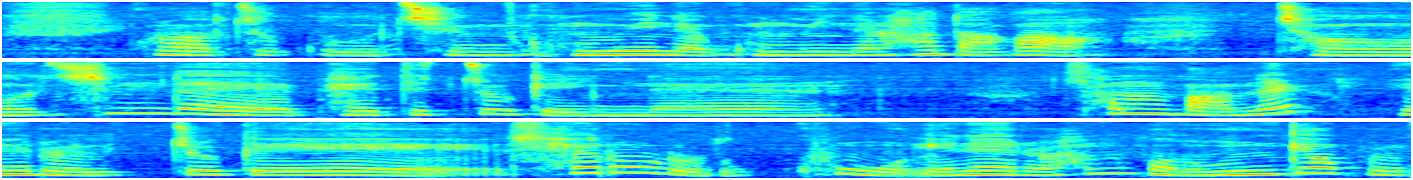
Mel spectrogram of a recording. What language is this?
Korean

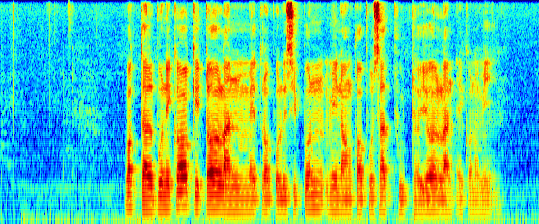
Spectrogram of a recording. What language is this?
Javanese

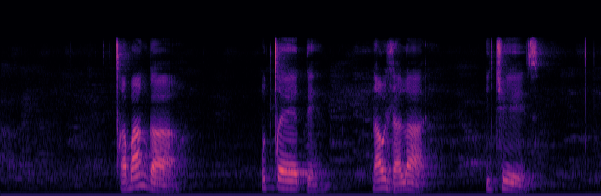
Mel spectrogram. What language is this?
South Ndebele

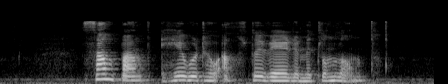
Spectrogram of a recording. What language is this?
Faroese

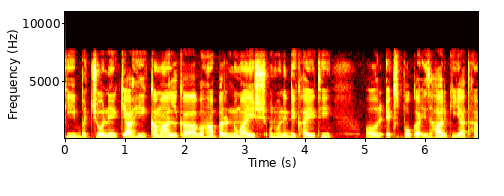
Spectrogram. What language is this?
Urdu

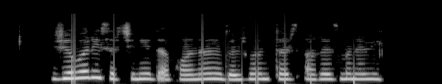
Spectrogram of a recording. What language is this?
Pashto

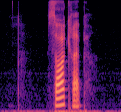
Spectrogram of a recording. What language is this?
Norwegian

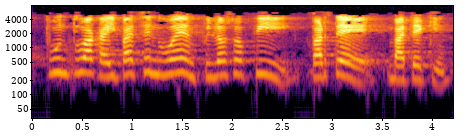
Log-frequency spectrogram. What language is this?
Basque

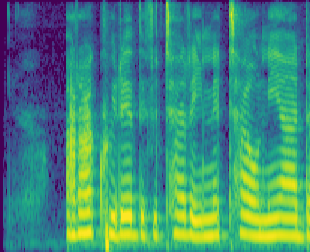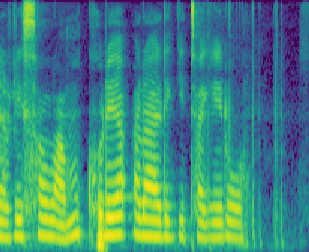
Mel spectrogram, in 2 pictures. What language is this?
Kikuyu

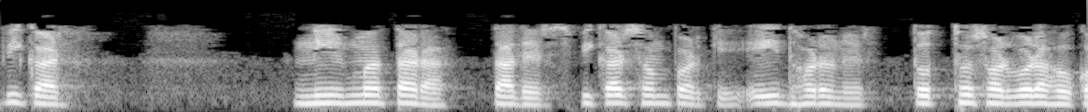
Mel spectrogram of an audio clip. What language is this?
Bangla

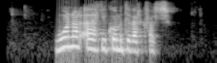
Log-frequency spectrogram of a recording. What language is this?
Icelandic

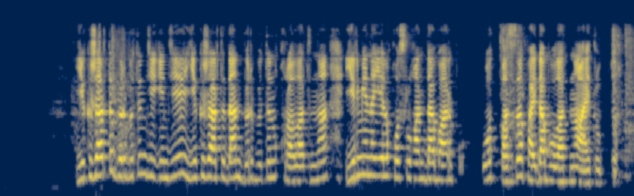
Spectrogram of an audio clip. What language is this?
Kazakh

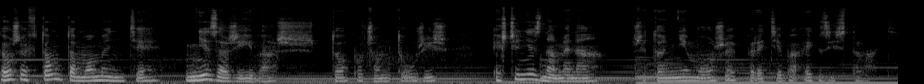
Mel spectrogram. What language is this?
Slovak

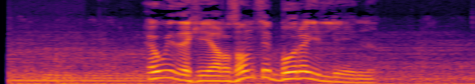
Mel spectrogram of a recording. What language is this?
Kabyle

